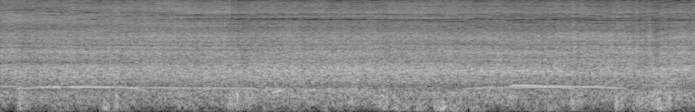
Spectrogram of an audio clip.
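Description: Steady loud rushing hiss, with faint wavering tones rising and falling behind it.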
